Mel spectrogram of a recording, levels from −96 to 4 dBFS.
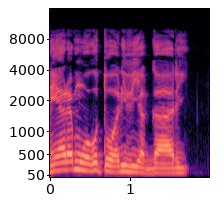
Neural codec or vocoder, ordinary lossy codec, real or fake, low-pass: none; none; real; 9.9 kHz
